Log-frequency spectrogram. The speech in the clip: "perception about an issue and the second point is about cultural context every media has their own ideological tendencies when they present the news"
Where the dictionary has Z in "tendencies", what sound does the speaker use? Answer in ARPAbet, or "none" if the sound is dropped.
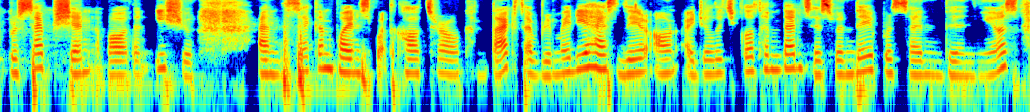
S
